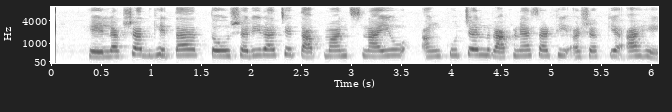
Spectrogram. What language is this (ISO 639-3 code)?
mar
